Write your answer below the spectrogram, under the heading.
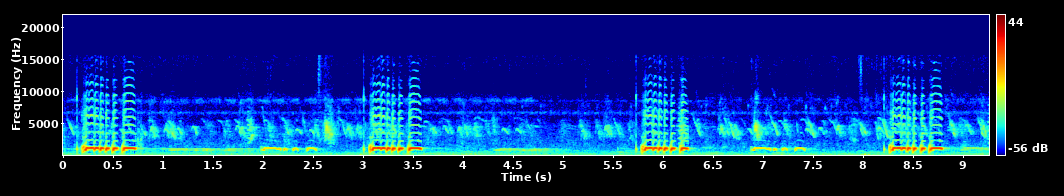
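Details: Zebra dove of local stock, a lure for calling rivals and raising mating drive: four loud, clipped phrases of quick repeated coo notes about every three seconds, each answered by a softer, more distant coo.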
